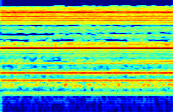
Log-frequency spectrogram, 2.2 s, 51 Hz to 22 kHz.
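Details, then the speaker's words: MP3 Bluetooth module installed in a Polytron compo tape deck: constant buzzing hum of evenly stacked tones from dirty supply voltage; it goes quiet when a 1000 µF 16 V filter capacitor is added and returns when the capacitor is removed. "ini ndak langsung diam kita lepas langsung bunyi lagi sangat berpengaruh ini jika kita pasang Elco ini Suarakan sangat jernih ya terlihat terlepas langsung berdengung lagi"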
